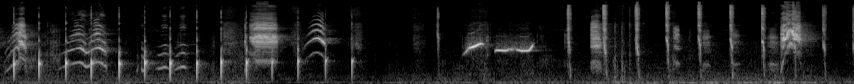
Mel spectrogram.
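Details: Pet Indian ringneck parakeet mimicking speech: short arched, harmonic, whistle-like syllables in quick bursts, separated by sharp clicks, with a brief rising squeaky note midway and scattered tapping sounds.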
